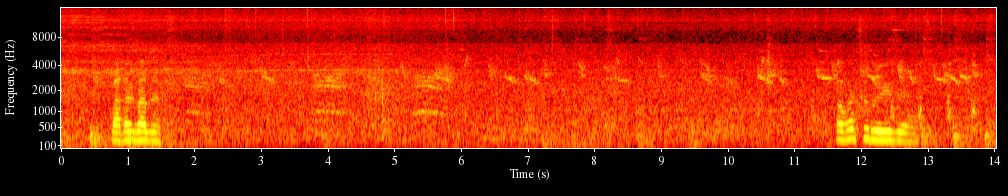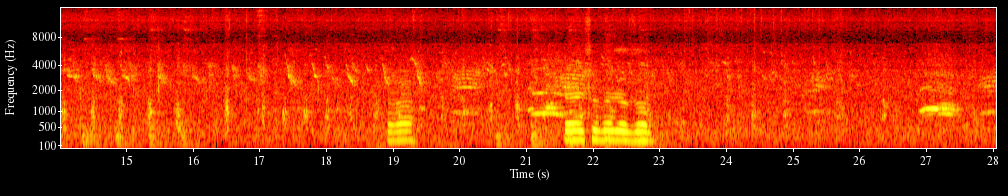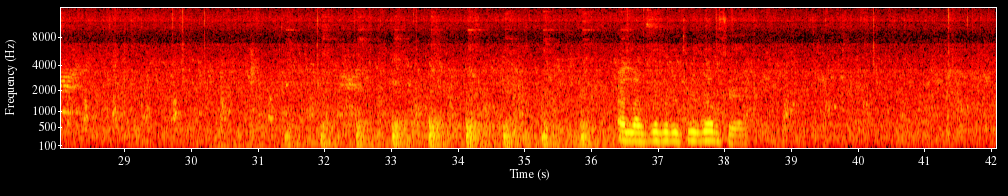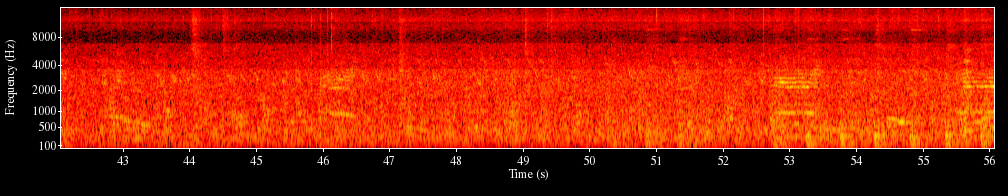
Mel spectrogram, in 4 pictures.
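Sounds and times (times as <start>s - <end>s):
steady rain falling: 0.0s - 56.0s
farm fowl calling: 12.0s - 23.0s, 24.4s - 28.9s.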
